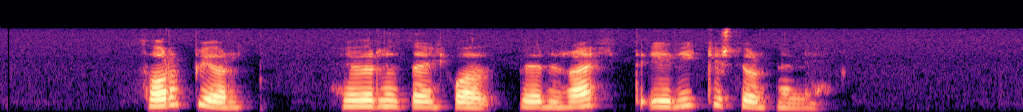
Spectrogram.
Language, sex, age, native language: Icelandic, female, 50-59, Icelandic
